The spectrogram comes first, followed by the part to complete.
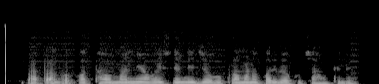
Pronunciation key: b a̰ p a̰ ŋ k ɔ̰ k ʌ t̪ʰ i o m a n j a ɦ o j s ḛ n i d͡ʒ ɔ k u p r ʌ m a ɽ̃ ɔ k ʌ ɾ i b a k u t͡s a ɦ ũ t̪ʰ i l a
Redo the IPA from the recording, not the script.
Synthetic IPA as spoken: b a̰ p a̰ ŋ k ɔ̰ k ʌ t̪ʰ a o m a n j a ɦ o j s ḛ n i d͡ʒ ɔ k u p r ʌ m a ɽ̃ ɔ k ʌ ɾ i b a k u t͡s a ɦ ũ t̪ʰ i l e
